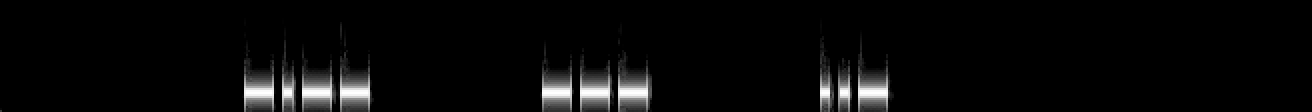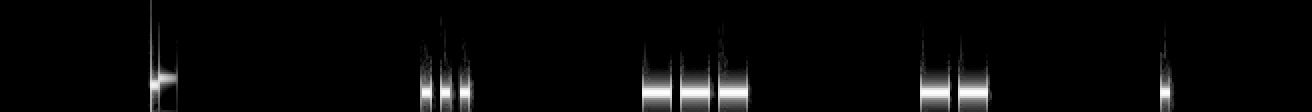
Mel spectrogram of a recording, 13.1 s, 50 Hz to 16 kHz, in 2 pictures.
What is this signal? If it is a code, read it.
Morse code, heard as a keyed tone, about 25 wpm, spaced as for 9 wpm, 700 Hz. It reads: YOU SOME
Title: 6x Character Spacing - Top 100 Words - 25wpm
